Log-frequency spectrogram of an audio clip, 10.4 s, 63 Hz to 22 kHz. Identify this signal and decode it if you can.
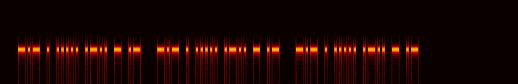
Morse code, heard as a keyed tone, about 25 wpm, 700 Hz. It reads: KE5LTA KE5LTA KE5LTA
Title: USA Call Signs Repeated 3x 25wpm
